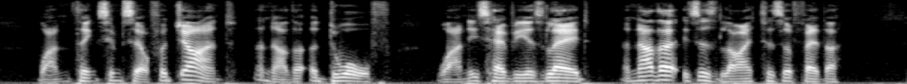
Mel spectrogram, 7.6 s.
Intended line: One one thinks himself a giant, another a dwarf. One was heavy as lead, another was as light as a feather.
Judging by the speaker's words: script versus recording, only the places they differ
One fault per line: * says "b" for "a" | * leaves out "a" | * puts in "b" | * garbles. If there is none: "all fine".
* leaves out "one"
* says "is" for "was"
* says "is" for "was"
